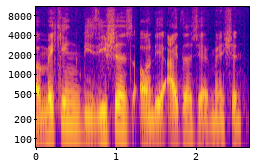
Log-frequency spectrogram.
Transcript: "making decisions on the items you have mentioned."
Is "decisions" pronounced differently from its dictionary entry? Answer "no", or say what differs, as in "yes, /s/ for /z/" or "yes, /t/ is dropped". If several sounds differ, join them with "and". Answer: yes, /ʃ/ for /ʒ/ and /s/ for /z/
